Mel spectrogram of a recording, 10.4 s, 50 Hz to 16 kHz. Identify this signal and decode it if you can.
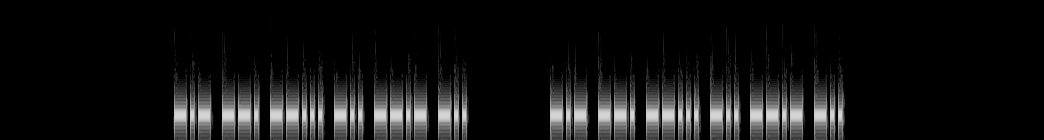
Morse code, heard as a keyed tone, about 30 wpm, 700 Hz. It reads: KG7DQD KG7DQD
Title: USA Call Signs - 6 Characters - Repeated 2x - 30wpm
